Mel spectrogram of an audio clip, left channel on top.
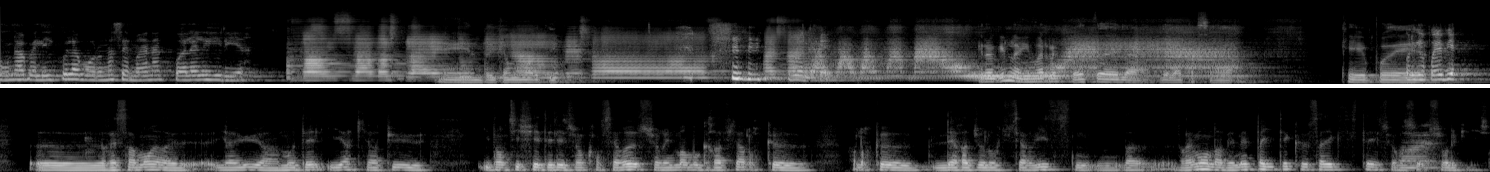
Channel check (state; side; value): different; both; correlation 0.00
